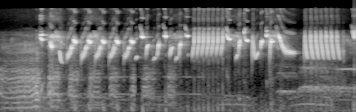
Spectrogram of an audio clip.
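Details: European goldfinch in full song, a continuous fast string of liquid twittering notes ending in two rattling buzzy trills.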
